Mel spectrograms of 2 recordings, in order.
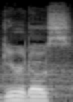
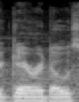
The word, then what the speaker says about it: Gyarados: we have a 1300 Gyarados or Gyarados you guys always get mad at me for how I pronounce it but I say Gyarados so I'm just going to call it that but we do have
